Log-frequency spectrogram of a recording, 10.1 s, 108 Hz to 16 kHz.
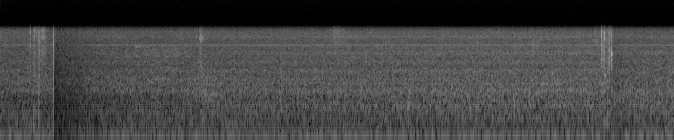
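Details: January 1990 SMC Laguna 36-inch ceiling fan, after cleaning and oiling, running in reverse on high: low, even motor hum with a few sharp, scattered ticks every few seconds; fan also shakes and needs balancing; cause undetermined.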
